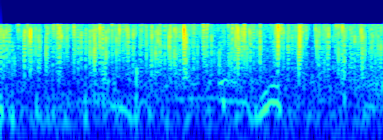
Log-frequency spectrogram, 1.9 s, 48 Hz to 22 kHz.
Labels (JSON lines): {"label": "biophony, cascading saw", "recorder": "SoundTrap 600 or HydroMoth"}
